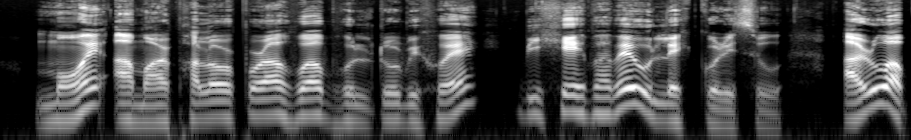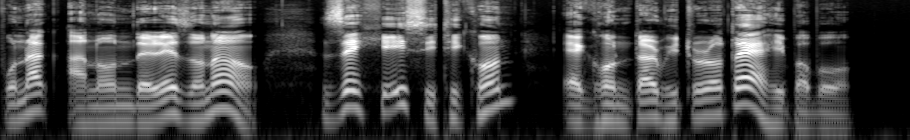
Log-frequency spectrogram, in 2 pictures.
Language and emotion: Assamese, happy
